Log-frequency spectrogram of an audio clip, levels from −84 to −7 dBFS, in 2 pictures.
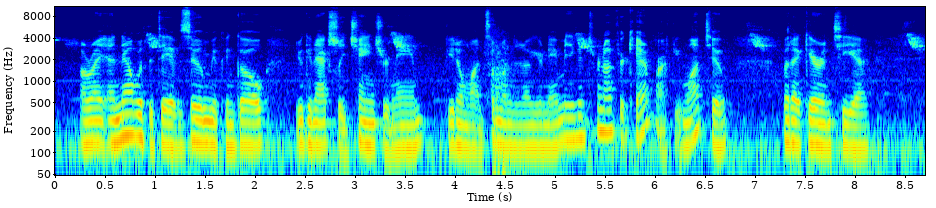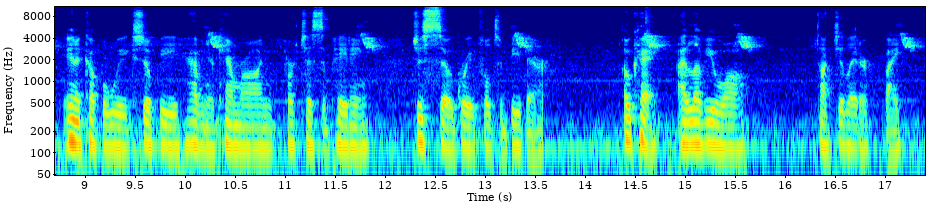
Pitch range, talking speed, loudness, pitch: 115-135 Hz, 240 wpm, -37 LUFS, 125 Hz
